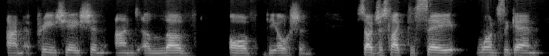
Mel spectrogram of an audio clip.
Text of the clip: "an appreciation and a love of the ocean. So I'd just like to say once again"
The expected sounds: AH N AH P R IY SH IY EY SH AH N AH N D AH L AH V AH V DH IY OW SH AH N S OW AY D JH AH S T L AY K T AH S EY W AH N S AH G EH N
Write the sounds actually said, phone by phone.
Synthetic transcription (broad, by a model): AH N AH P R IY SH IY EY SH AH N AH N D AH L AH V AH V DH IY OW SH AH N S OW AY JH AH S T L AY K T AH S EY W AH N S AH G EH N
